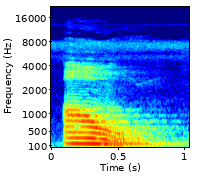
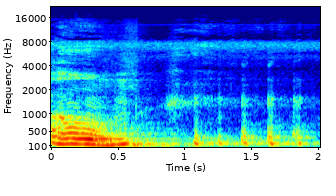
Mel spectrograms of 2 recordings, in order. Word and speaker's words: Aum: that the pranava, Aum, don't mispronounce it Om, because first of all, it has three letters, A, U, M, A, U, M, and each one gets a full beat. So it's not Om, it's Aum.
